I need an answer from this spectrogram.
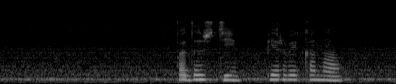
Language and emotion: Russian, neutral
